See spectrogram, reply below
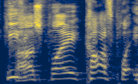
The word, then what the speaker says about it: cosplay: Is cosplay? How do you say that? Like the cosplay.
